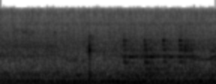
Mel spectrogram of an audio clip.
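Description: A steady low hum over faint background noise, with a small click about a second in.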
